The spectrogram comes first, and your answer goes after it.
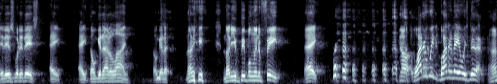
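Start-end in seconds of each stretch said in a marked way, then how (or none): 1.0-6.4 animated street-tough mobster voice, swinging pitch. After being praised for an imitation, doing a Goodfellas mobster voice. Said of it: "I've been watching a lot of Goodfellas".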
